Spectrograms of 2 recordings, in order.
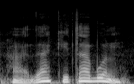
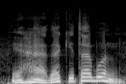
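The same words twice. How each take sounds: First: Slowed down, each word drawn out; slow repeat. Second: Said in the usual way. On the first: Shown as a demonstration. Teacher repeating the example slowly for students. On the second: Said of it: "ya misalnya hadza".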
